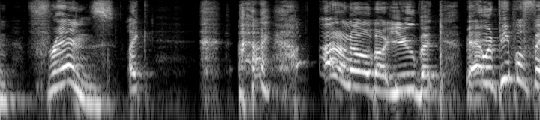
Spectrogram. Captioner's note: laughs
